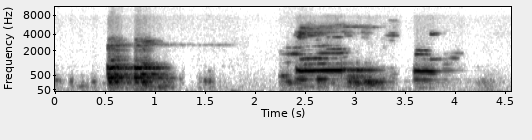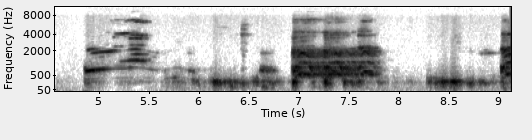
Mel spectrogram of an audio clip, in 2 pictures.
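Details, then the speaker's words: Young child in the emergency room with croup and retractions: harsh, seal-like barking coughs with high, strained inspiratory stridor. "When you hear croup, the noise almost doesn't sound human. It sounds like it's coming from an animal, like I said, like a seal,"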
